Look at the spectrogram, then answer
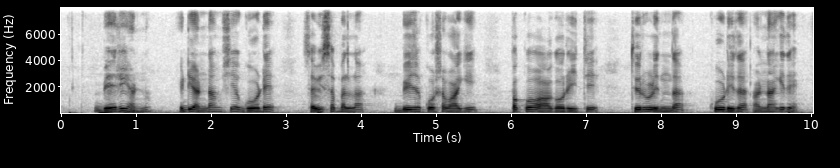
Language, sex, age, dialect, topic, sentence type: Kannada, male, 18-24, Mysore Kannada, agriculture, statement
